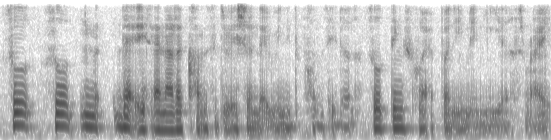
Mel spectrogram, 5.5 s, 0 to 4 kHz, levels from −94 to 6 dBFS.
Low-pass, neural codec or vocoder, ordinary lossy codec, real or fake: 3.6 kHz; none; none; real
